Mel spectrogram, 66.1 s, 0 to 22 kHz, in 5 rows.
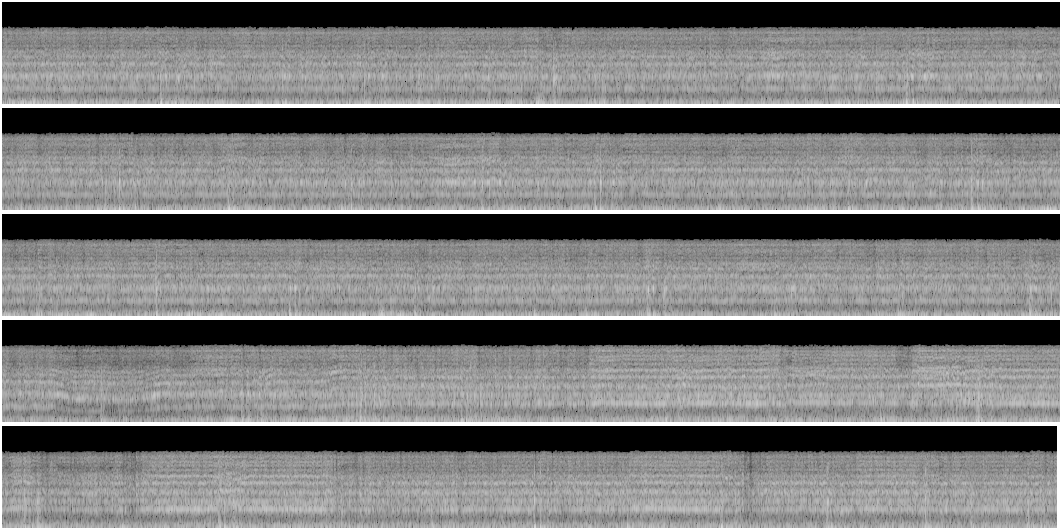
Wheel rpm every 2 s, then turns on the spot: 160, 160, 160, 160, 160, 160, 160, 160, 160, 160, 160, 160, 160, 160, 160, 160, 160, 160, 160, 160, 140, 160, 190, 200, 200, 190, 200, 190, 200, 200, 200, 190, 200.
none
